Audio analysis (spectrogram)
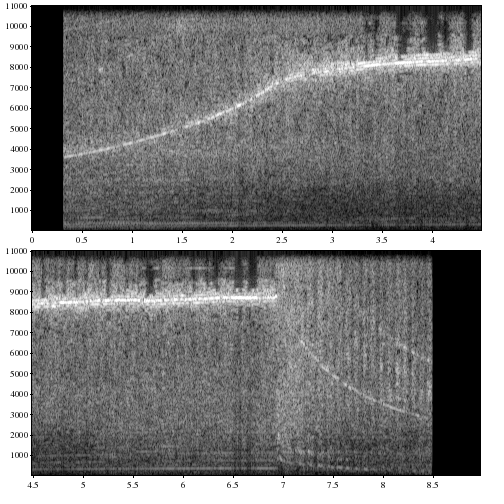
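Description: An engine turbocharger spools up with a loud whine that climbs steadily in pitch, holds high over a constant engine drone, then falls away sharply near the end.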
